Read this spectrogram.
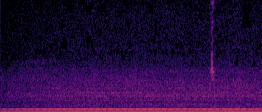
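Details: Standby gas generator, started by transfer test to confirm gas supply while a Lochinvar boiler locks out on low air: steady, even low hum and constant drone, no knocks or surges; normal running.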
